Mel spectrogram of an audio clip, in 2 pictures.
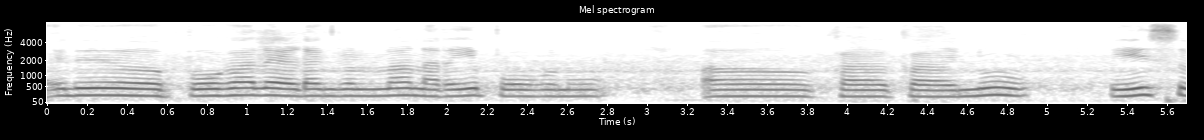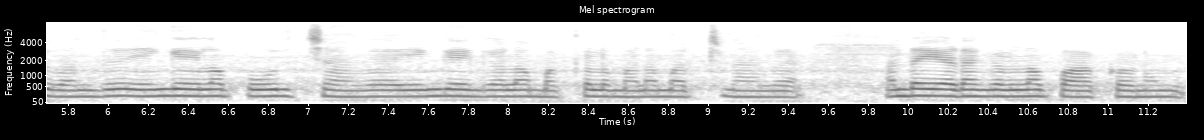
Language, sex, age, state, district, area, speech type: Tamil, female, 45-60, Tamil Nadu, Thoothukudi, urban, spontaneous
